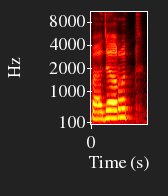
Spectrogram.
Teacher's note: यहाँ पर भी अलिफ मद्दा नहीं है, अलिफ जो दरमियान में है ये साइलेंट है। फजरत ता में हम्स सांस बाहर आना चाहिए, अगर इसको हम सख्ती से पढ़ते हैं फजरत रत तो वो इसकी सिफ्त जो है वो ख़त्म हो जाती है, और अगर इसको हम मिला के पढ़ते हैं फजरत ऐसे भी नहीं पढ़ना।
